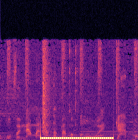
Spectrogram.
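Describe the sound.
Ringback tone from an outgoing telephone call ringing out: a single steady mid-pitched tone lasting just under a second, rising abruptly from a quiet background and cutting off cleanly.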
